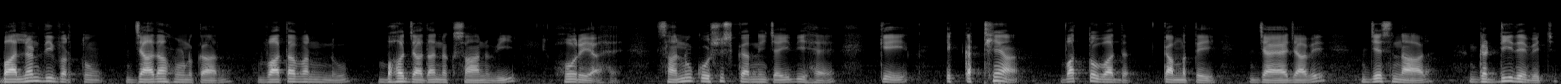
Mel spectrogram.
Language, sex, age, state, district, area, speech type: Punjabi, male, 30-45, Punjab, Patiala, rural, spontaneous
